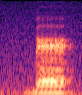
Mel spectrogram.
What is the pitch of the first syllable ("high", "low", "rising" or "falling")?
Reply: high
